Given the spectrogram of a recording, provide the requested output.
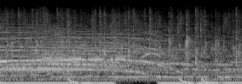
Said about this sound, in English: But you guys are going to completely love her. Please start clapping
